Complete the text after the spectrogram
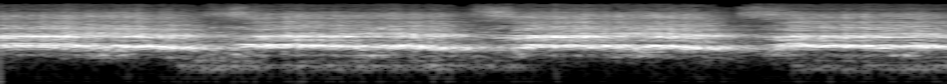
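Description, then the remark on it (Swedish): A supporters' section cheers and chants loudly in sustained rhythmic waves, the roar briefly dipping about every second and a half before surging again, with no single voice standing out. “Får jag höra klacken?”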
